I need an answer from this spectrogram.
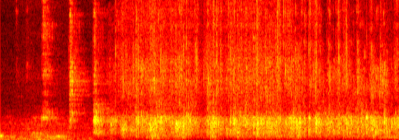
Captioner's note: applause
